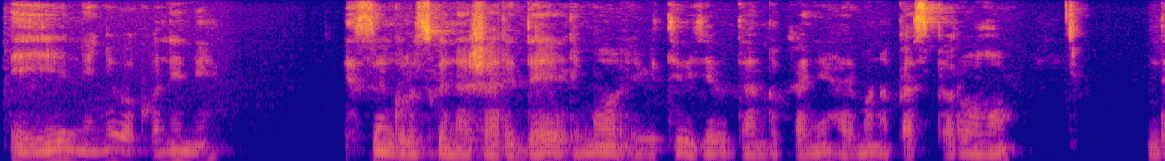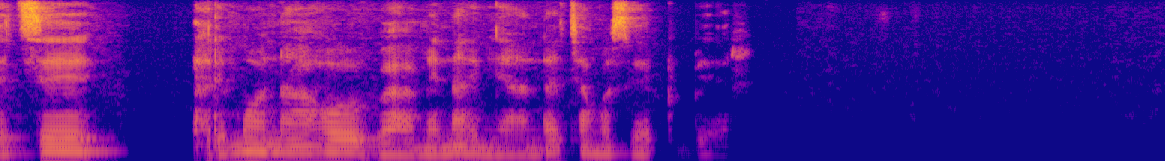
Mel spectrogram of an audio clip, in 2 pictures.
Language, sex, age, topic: Kinyarwanda, male, 18-24, education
